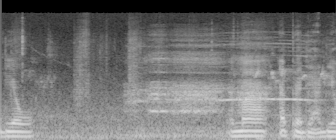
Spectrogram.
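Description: A rooster crowing once, a single crow of about two seconds that starts about one and a half seconds in and ends on a held note, while a man's voice talks briefly at the start and over the end of the crow.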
